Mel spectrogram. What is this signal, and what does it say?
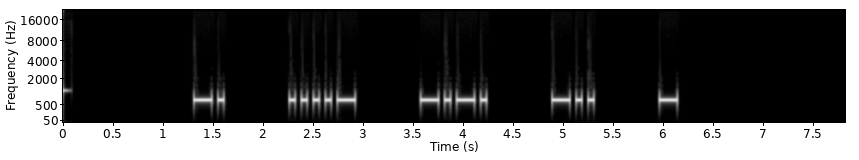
Morse code, heard as a keyed tone, about 20 wpm, spaced as for 10 wpm, 700 Hz. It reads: N4CDT
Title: 095 Lesson 16g - Letter c - Call Signs 20wpm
